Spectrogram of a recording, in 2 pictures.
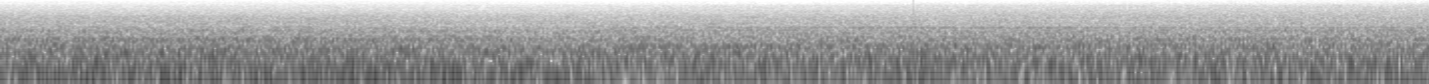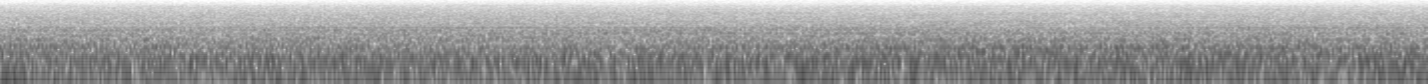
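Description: Steady fan whir from a running electric space heater and the portable power station feeding it, with a faint high whine held throughout.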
